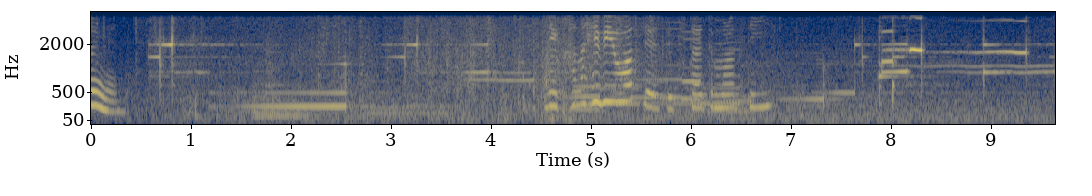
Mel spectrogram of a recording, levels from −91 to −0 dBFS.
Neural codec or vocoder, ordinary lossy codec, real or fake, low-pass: none; none; real; 3.6 kHz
